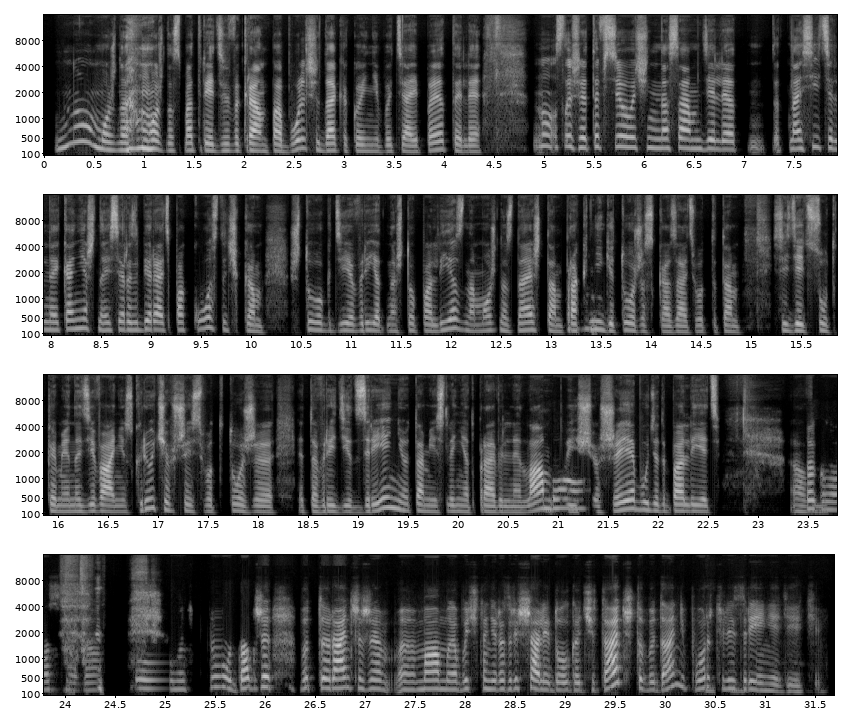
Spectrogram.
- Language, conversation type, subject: Russian, podcast, Как гаджеты повлияли на твою повседневную жизнь?
- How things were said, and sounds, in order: laughing while speaking: "можно"; tapping; other background noise; chuckle; unintelligible speech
